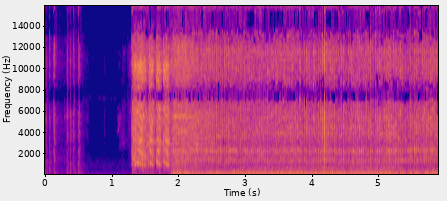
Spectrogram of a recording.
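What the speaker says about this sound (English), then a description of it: "You gotta hold the clutch on this when you start" A 2006 Suzuki Katana 750 carbureted motorcycle cranks and fires up after a quiet moment, then settles into a steady, loud idle close by.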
